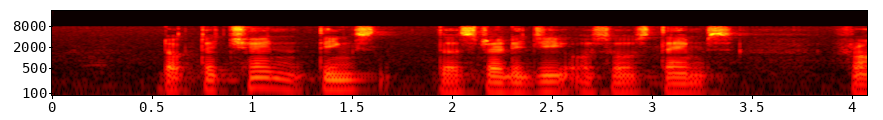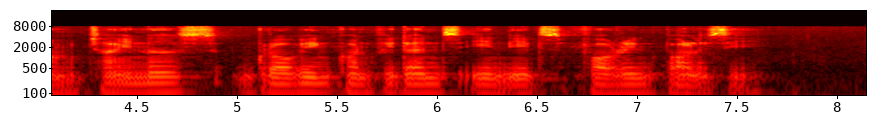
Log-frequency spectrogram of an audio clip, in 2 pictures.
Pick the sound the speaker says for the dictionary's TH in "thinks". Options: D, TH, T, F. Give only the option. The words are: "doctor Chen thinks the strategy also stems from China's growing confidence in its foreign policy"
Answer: T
